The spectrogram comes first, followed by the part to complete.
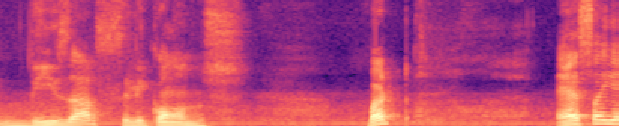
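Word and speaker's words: silicon: हम लोगों को तो हम लोग सिलिकन जो उसकी स्पेलिंग है उसके थ्रू क्या बोल देते हैं सिलिकॉन सिलिकॉन बोल देते हैं but that is नॉट the right pronunciation right pronunciation इ सिलिकन ओके सिलिकन के बाद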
